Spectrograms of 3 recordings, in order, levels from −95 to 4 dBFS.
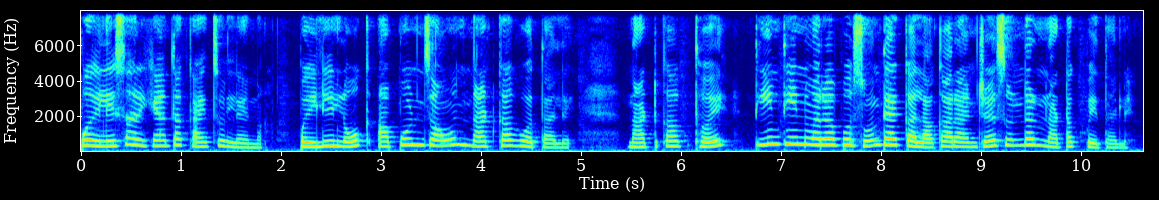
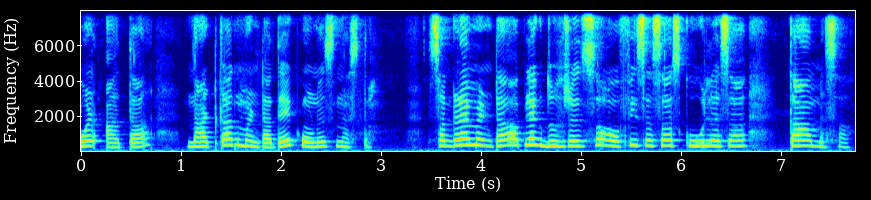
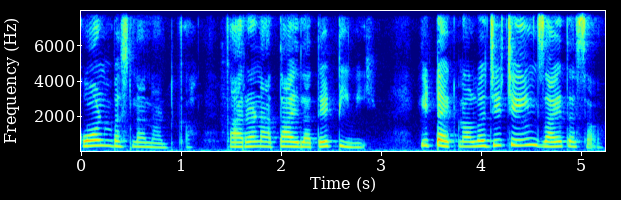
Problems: background sounds at intervals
